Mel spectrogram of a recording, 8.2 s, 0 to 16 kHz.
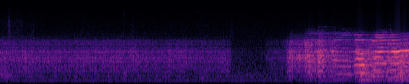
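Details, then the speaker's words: Philco 38-7 radio after repacking capacitor blocks and volume control repair: music comes through clear and full once warmed up, no hum, crackle or distortion, though bass still weak; audio stage working properly. "whoa well that sounds nice well"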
